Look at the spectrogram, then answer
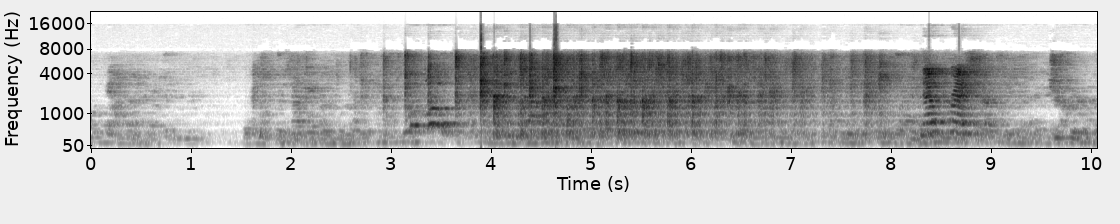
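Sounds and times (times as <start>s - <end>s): room full of people applauding: 2.7s - 9.0s.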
